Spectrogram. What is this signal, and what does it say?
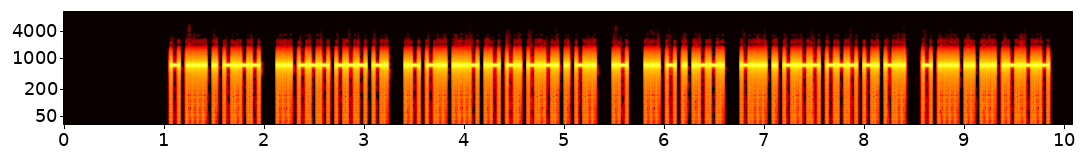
Morse code, heard as a keyed tone, about 44 wpm, 700 Hz. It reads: THEY SOON ADVANCED A STEP BEYOND THIS.
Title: Sentences from Top 1200 Words 45wpm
